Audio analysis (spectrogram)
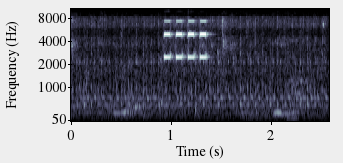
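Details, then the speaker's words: Kent RO Grand Plus water purifier, filters fine, beeps on start because its one-year reset timing came due: four short high beeps over quiet hum while the reset button is pressed with a stick; clears after reset. "उसके बाद देखिए, ये sound अभी कुछ देर दे रहा है, उसके बाद ये ठीक हो जाएगा।"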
